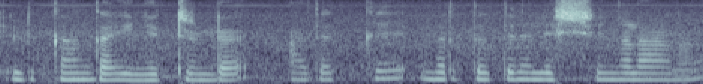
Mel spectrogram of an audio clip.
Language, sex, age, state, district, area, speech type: Malayalam, female, 18-30, Kerala, Idukki, rural, spontaneous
